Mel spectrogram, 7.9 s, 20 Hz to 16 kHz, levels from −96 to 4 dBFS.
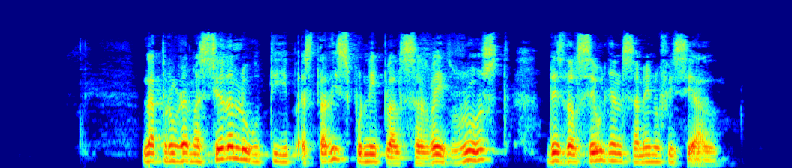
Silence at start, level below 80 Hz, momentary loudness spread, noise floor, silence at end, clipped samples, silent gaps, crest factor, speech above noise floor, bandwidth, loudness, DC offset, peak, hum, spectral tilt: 1.45 s; -60 dBFS; 10 LU; -63 dBFS; 0.75 s; under 0.1%; none; 16 dB; 48 dB; 7.8 kHz; -16 LUFS; under 0.1%; -2 dBFS; none; -6 dB/octave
